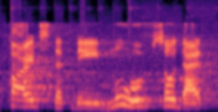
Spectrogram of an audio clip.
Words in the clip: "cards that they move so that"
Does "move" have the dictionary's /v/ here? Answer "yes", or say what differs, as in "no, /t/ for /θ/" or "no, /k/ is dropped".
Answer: yes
